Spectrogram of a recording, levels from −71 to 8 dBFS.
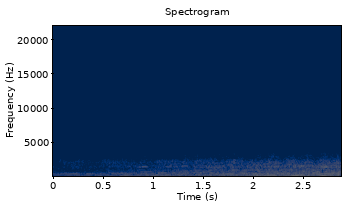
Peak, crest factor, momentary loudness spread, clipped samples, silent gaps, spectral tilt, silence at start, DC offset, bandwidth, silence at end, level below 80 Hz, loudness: -32 dBFS; 16 dB; 11 LU; under 0.1%; none; -7 dB/octave; 0 s; under 0.1%; 10.5 kHz; 0 s; -72 dBFS; -48 LUFS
